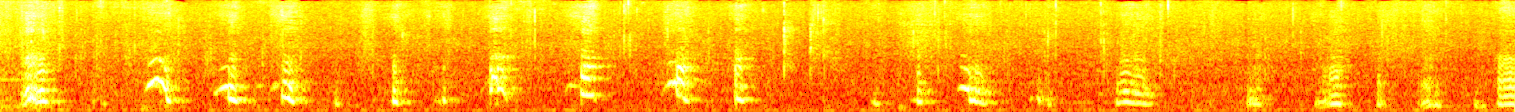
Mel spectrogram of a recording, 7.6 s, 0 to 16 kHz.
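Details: Labradoodle puppies, 18 days old, in their first milk fight: a busy run of short, harmonic, wavering squeaks and grunts, about twenty in under eight seconds, overlapping as several pups jostle.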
